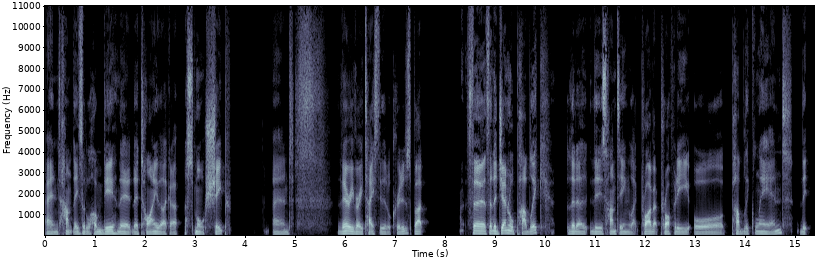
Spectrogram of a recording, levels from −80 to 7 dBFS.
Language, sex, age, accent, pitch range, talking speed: English, male, 20-39, Australian, 85-95 Hz, 150 wpm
